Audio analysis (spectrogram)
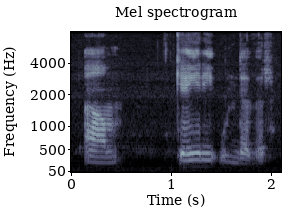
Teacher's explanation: when there used to be a W before a U or an O, that W goes away because there's already a back vowel there, a back rounded vowel. So they're just like, we're fine without the W.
